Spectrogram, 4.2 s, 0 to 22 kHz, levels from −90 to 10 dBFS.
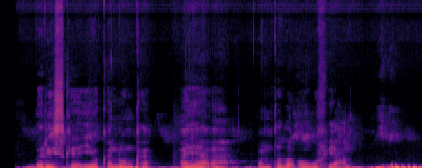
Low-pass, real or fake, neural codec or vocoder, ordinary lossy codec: none; real; none; none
